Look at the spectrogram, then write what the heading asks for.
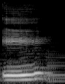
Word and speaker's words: ए: To pronounce A correctly, pronounce it as you pronounce EI in English word 8.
